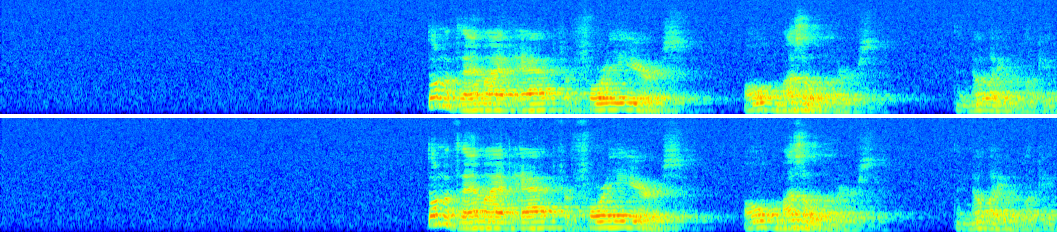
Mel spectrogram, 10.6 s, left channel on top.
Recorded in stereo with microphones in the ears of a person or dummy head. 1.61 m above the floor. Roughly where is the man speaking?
Centre.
